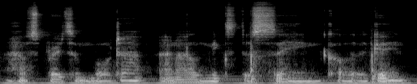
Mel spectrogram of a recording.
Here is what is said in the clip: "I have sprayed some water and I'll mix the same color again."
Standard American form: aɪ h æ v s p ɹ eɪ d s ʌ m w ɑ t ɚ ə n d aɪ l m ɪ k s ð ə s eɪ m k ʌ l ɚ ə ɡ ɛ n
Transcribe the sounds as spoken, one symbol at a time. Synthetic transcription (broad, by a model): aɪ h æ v s p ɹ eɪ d s ʌ m w ɑ t ɚ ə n aɪ l m ɪ k s ð ə s eɪ m k ʌ l ɚ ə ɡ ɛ n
